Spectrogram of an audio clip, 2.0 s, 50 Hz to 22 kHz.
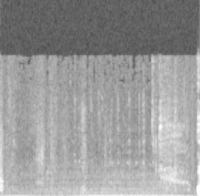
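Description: Jeep Wrangler Rubicon engine running at low revs as the 4x4 creeps along a dirt track, a steady low drone.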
